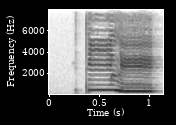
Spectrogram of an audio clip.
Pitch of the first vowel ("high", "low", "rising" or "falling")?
high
